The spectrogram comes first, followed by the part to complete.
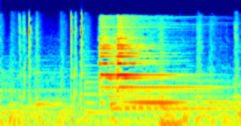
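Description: Subscribe-button animation sound effect: a couple of quick mouse clicks, then a bright bell ding about a second in that rings on and fades, over steady background music.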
